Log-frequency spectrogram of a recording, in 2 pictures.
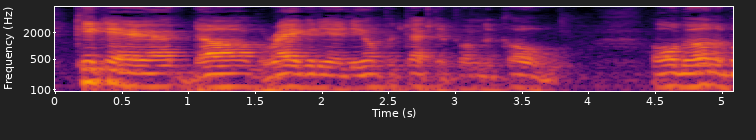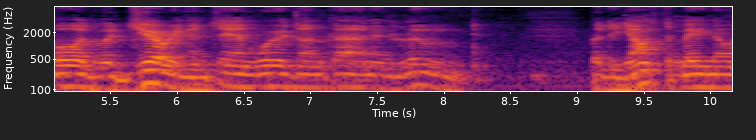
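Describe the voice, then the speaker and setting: Noticeable background noise accompanies a man with an American accent, medium pitch and fairly even intonation. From Memphis, Tennessee. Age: 80s+. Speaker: author. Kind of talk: poetry reading.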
